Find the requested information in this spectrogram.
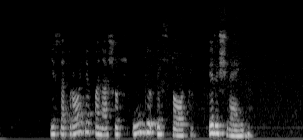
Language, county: Lithuanian, Vilnius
